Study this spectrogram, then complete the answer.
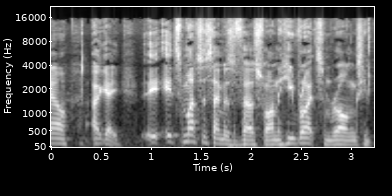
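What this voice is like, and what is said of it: Usual voice. Nothing is said of it.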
